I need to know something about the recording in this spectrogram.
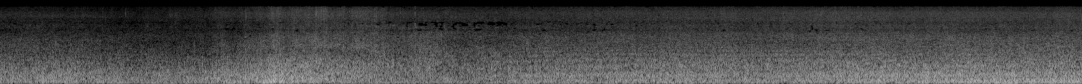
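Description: Ocean surf breaking and washing around a rocky shoreline, a continuous rushing wash that swells louder about three seconds in.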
